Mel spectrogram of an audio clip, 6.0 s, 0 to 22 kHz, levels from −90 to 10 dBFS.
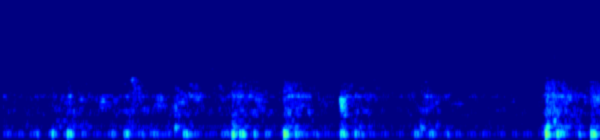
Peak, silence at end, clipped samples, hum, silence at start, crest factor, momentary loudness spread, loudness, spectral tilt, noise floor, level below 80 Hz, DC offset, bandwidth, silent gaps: -36 dBFS; 0 s; under 0.1%; none; 0.05 s; 24 dB; 13 LU; -60 LUFS; -8.5 dB/octave; -83 dBFS; -90 dBFS; under 0.1%; 7 kHz; none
